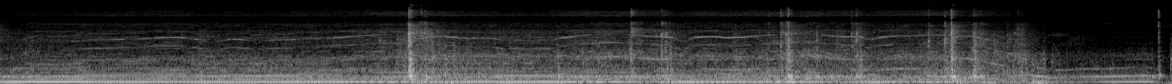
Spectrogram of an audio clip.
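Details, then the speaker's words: 2013 Chamberlain LW5000EV DC belt-drive garage door opener, recorded from a ladder right next to the motor: a low steady hum, smooth belt run and light door clicks. A quiet, healthy opener operating normally. "But yeah, you can hear how quiet it is right up next to the opener."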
